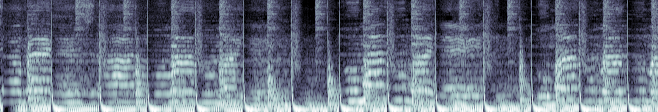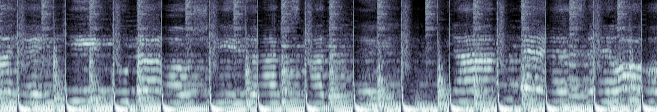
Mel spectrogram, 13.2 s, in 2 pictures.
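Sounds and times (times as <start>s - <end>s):
Romanian club music ringtone: 0.2s - 13.1s.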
